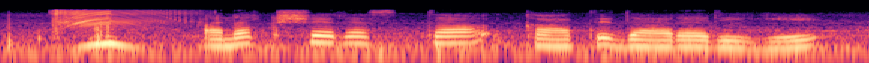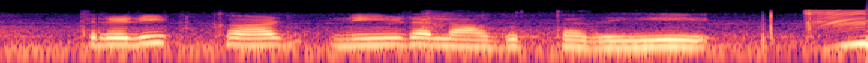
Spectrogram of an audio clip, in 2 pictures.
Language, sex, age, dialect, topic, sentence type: Kannada, female, 18-24, Mysore Kannada, banking, question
